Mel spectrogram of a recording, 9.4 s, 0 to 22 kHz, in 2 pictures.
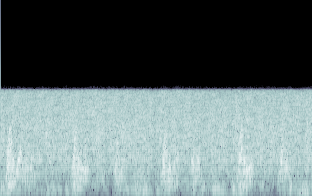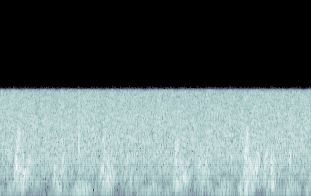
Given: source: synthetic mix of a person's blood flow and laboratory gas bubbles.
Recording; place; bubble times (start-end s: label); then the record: Doppler ultrasound of blood flow; precordium
8.71-8.86 s: bubbles
8.99-9.06 s: bubbles
From the record:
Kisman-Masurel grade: 113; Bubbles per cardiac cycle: 1 to 2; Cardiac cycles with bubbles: 1 to 10%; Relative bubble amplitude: loud (0.450 to 0.775); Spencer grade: 1 (occasional bubble signal discernible with the cardiac motion signal, with majority of cardiac periods free of bubbles); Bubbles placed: only in the low amplitude regions of the cardiac cycle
